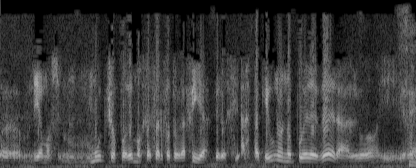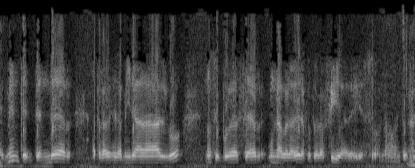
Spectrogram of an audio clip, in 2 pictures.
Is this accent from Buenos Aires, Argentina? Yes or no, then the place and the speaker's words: yes; Buenos Aires, Argentina; a pesar de que yo soy porteño, me interesé especialmente por el interior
